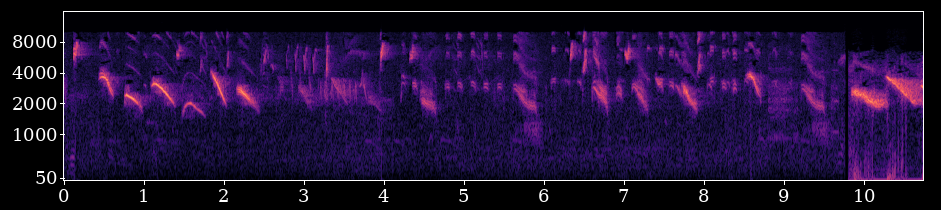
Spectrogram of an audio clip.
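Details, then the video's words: Green-winged saltator, song meant to warm up a captive bird: a long fast series of clear descending slurred whistles and chirps, ending after a cut with a loud wavering whistled phrase. "video para esquentar seu trinca ferro"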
